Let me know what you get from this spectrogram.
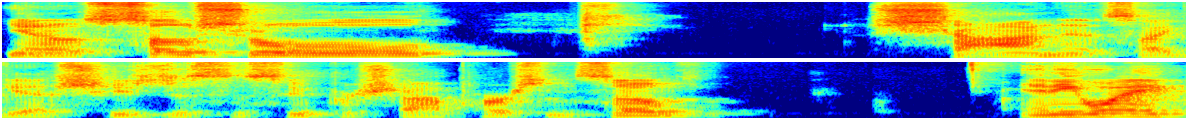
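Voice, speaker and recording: A man in a Southern US accent, fairly slow with long, frequent pauses and lively intonation, in a very clean recording with a silent background. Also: medium pitch for a man. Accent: Southern drawl. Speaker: business coach. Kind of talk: live stream talk to viewers. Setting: live video broadcast. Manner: halting, many fillers and repeats.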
